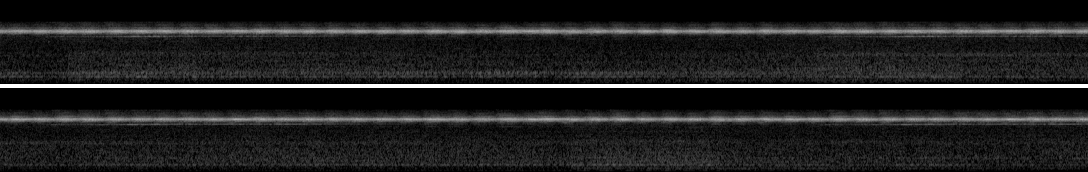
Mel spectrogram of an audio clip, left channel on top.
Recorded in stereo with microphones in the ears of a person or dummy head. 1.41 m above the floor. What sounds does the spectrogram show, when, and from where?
0.0 s an insect: centre (ahead or behind), 4.5 m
